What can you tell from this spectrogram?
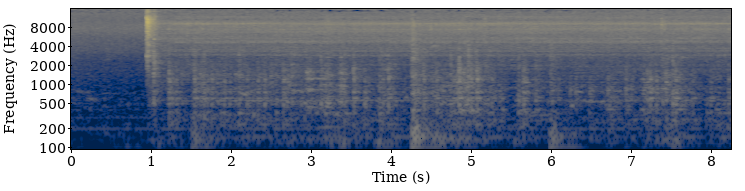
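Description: Small electric gear motor of a model automatic sliding gate running as the gate slides closed along its track. It makes a light, uneven mechanical rattle that starts with a sharp click about a second in, with a louder knock about four seconds in.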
